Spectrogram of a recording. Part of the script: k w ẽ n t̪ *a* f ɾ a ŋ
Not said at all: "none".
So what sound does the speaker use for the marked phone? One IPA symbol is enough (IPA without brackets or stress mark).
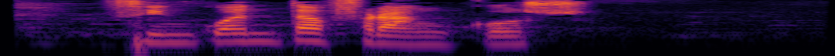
a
